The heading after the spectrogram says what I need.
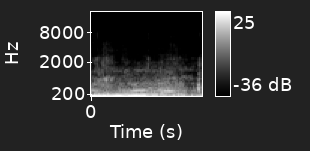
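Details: Toyota Avanza F652, 3SZ engine, with a vibration-noise complaint that three workshops could not find and no fault codes: under way, low even engine hum with no buzz or shudder; normal running.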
